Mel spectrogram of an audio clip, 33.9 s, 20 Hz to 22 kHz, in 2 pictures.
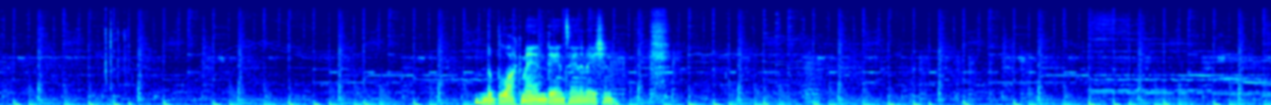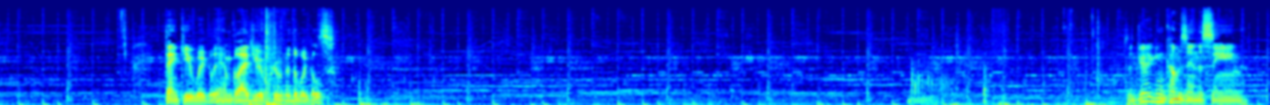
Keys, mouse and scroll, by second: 31.2 click, 31.4 space.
